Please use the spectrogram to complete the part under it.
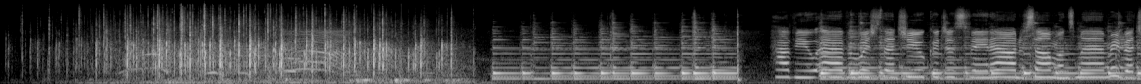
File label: VOICE MIC ONLY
